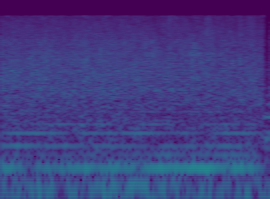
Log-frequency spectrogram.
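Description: Shower head spraying water, a steady hiss of falling water with a faint low hum beneath.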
